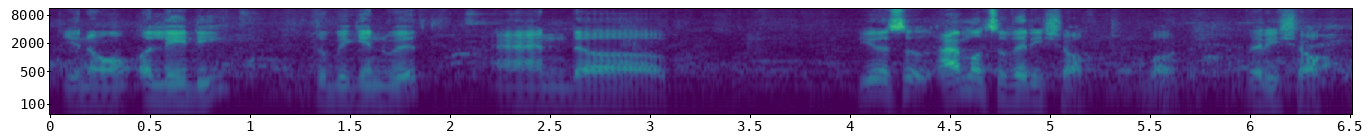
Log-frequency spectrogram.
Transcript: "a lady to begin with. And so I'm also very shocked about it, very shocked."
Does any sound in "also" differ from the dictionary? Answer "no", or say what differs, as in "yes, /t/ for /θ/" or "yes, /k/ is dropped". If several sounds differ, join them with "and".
no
